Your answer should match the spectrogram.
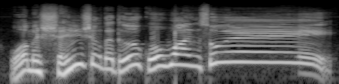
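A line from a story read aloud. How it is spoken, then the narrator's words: Shouting. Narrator (Chinese): 施道芬堡喊道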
